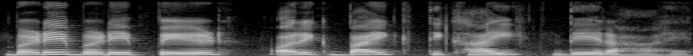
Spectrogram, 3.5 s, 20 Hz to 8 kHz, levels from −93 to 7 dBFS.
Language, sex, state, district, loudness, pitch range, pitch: Hindi, female, Himachal Pradesh, Shimla, -14 LUFS, 220-250 Hz, 235 Hz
